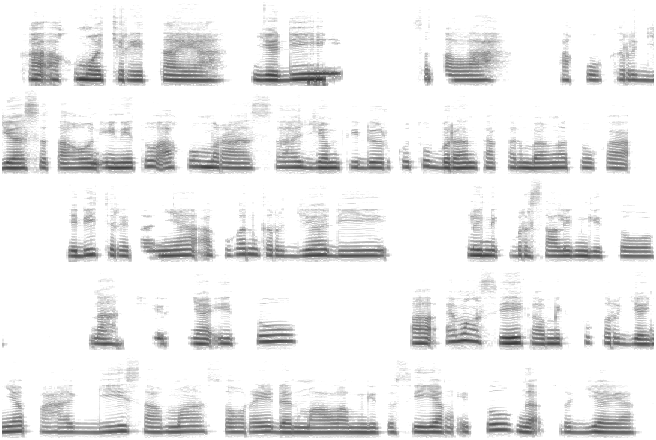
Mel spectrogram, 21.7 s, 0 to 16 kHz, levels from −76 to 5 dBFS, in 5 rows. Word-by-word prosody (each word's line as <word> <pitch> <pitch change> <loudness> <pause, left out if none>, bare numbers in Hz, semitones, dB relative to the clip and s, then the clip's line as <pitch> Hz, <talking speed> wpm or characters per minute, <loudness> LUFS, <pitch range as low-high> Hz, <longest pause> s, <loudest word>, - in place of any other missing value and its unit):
Kak 195 -2 +1
Aku 200 - -30
mau 195 - +9
cerita 180 0 0
ya. 170 -1 +1 0.2
Jadi, 195 +4 +8 0.6
setelah 185 -2 -4 0.4
aku 185 0 -7
kerja 185 -1 +1
setahun 180 -1 -1
ini 190 0 +5
tuh 235 - -1
aku 225 +4 -3
merasa 210 0 0
jam 190 0 +5
tidurku 195 +1 -3
tuh 235 - -4
berantakan 190 0 +1
banget 190 +1 +1
tuh 190 -2 -7
Kak. 180 -3 -6 0.6
Jadi 185 +3 +3
ceritanya 190 -1 -1 0.2
aku 205 0 -10
kan 235 - +1
kerja 200 +1 +1
di 190 +1 0 0.5
klinik 200 -2 +3
bersalin 185 0 -1
gitu. 175 0 -5 0.6
Nah 190 -1 +1 0.2
shift-nya 195 0 -3
itu 260 +8 +1 0.8
eee, 210 -1 +3
emang 280 +1 +3
sih 210 -1 +9
kami 200 0 +1
itu 225 - -15
kerjanya 190 -1 0
pagi 180 -1 -7 0.2
sama 185 +1 -2 0.2
sore 185 +1 -3
dan 175 0 +1
malam 170 0 -1
gitu. 170 +1 -6
Siang 185 -1 +2
itu 190 +6 -10 0.2
nggak 180 -2 0
kerja 180 0 -2
ya. 170 - -3
190 Hz, 140 wpm, -26 LUFS, 180-200 Hz, 0.8 s, mau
